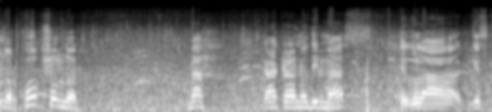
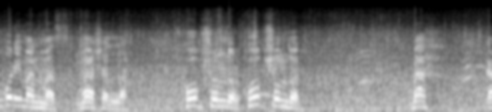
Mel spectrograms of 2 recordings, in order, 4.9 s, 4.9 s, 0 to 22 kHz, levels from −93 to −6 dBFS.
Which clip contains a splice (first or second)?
first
